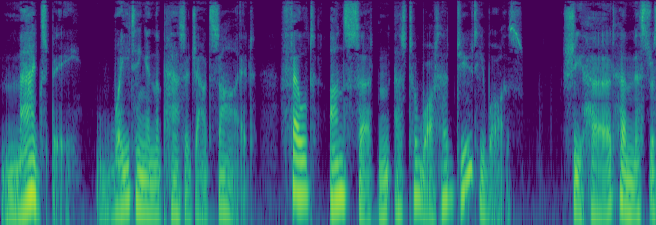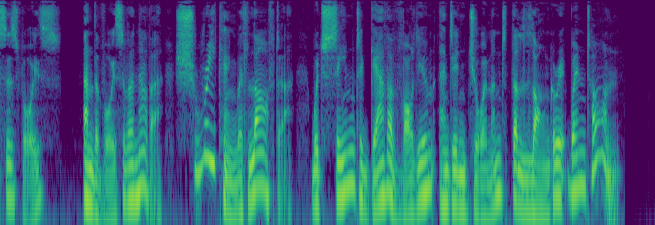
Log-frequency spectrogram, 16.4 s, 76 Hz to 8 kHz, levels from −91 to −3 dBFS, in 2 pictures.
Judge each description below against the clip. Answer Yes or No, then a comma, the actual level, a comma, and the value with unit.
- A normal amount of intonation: No, wide, 7.1 semitones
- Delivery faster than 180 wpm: No, average, 155 wpm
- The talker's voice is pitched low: Yes, low, 125 Hz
